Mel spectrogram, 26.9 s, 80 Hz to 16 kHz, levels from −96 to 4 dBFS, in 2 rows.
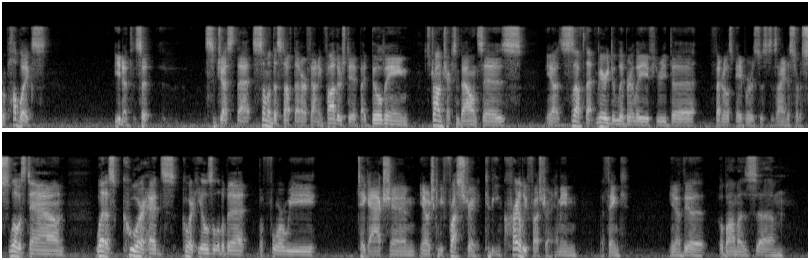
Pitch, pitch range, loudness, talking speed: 110 Hz, 95-140 Hz, -29 LUFS, 165 wpm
